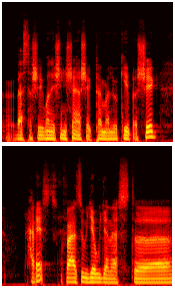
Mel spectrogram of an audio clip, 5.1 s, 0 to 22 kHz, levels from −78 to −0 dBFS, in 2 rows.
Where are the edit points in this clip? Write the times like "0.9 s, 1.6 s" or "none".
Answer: none

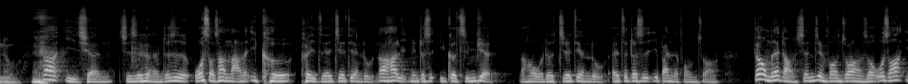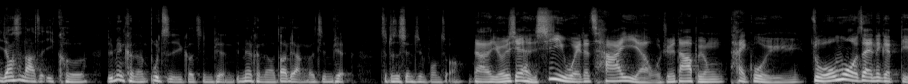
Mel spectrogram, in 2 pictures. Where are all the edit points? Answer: 10.1 s, 13.8 s

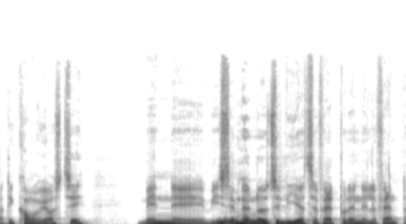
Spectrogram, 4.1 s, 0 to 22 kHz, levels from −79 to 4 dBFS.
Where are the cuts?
none

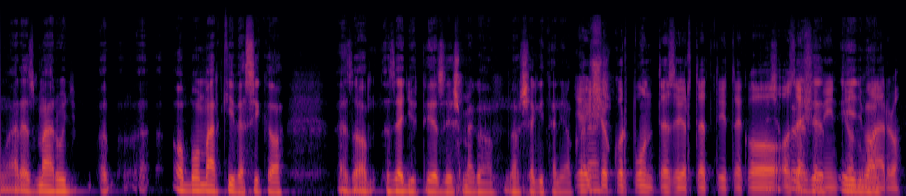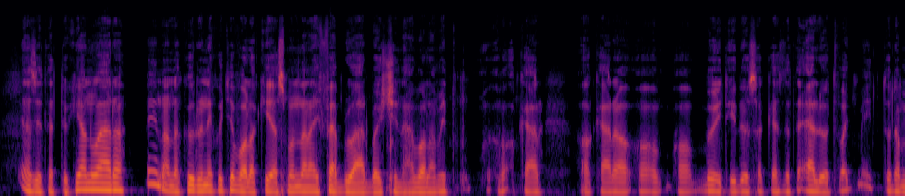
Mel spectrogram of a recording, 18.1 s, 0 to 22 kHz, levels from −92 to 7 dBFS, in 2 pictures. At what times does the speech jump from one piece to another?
none

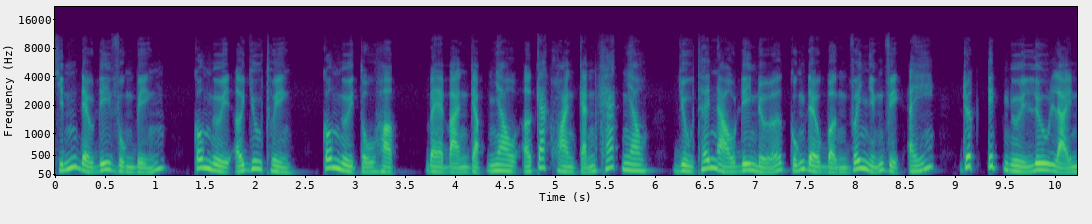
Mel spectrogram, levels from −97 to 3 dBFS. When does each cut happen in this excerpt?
none

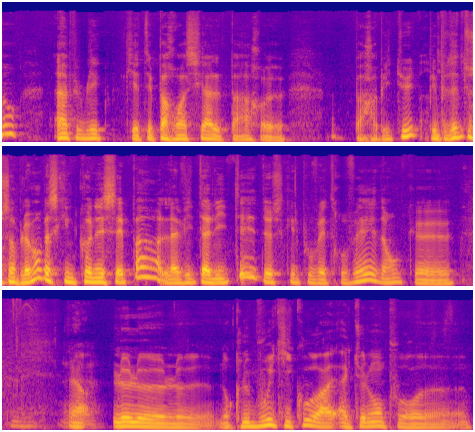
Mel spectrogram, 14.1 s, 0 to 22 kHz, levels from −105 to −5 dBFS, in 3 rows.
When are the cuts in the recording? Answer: 4.2 s

